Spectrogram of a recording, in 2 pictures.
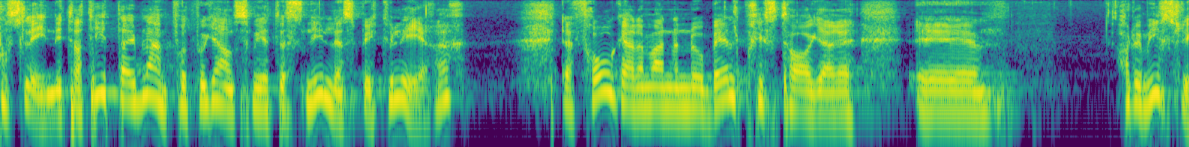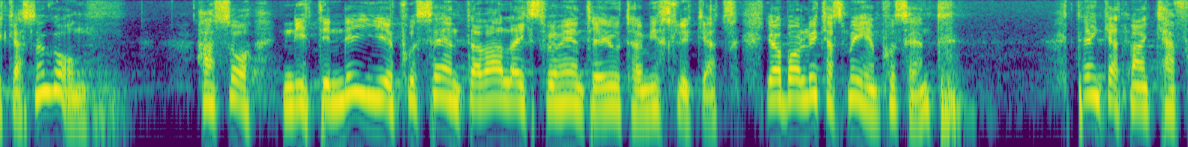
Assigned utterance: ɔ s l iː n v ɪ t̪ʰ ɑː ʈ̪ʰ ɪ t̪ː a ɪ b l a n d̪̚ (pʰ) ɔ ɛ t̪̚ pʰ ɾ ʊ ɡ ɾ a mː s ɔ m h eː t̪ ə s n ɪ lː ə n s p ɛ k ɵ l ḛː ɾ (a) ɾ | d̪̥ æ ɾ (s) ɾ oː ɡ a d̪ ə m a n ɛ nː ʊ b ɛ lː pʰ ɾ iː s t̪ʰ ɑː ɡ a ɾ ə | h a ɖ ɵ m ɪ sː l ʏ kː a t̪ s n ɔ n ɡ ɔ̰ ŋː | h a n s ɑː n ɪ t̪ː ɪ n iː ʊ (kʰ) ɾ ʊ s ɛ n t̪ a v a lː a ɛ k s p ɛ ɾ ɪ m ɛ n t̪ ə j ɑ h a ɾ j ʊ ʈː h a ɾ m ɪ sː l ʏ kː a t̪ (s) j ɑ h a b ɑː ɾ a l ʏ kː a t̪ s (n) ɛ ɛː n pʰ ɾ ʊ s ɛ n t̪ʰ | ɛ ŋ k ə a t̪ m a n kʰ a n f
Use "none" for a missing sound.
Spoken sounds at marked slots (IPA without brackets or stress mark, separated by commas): pʰ, a, f, pʰ, s, m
